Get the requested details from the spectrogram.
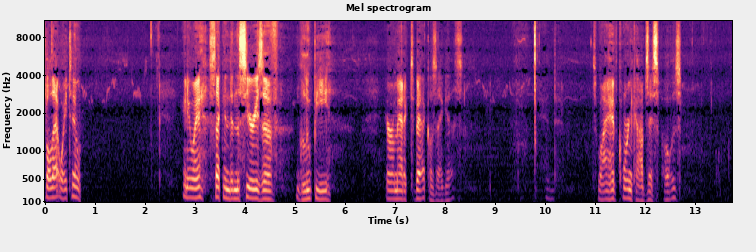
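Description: A middle-aged man talks calmly, close up, in short bursts with pauses.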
